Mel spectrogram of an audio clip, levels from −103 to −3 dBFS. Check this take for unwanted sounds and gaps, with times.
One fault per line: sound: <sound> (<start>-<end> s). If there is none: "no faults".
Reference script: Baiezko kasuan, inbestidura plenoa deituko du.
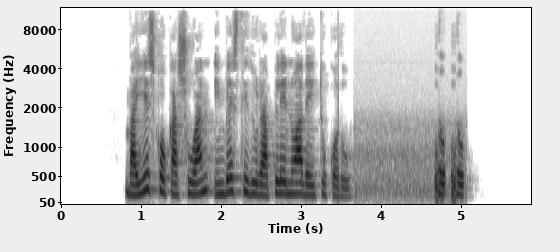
sound: laugh (4.7-5.0 s)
